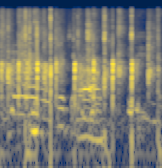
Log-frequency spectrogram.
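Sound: small round of applause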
